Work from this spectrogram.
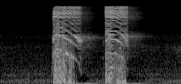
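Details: Screaming Asian bullfrog: two loud, harsh, noisy screams, each about a quarter second long, separated by a brief pause, in a quiet setting.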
